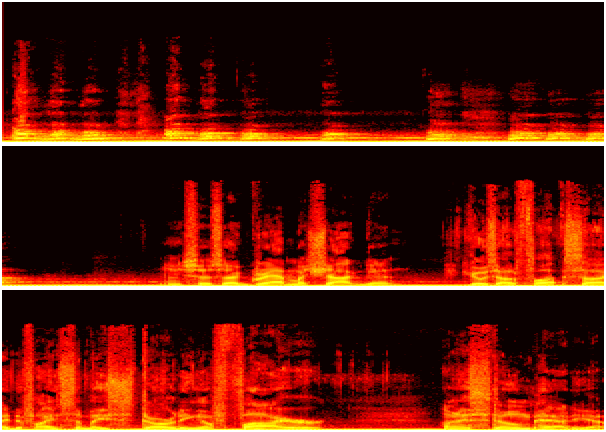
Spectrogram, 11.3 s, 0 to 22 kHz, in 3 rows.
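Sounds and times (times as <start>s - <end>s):
dog barking: 0.0s - 4.0s
constant low hum: 0.0s - 11.2s
speech: 4.9s - 11.2s.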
